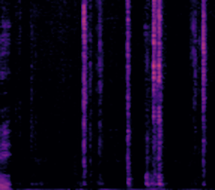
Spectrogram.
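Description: Three sharp clicks of the vehicle's light switches being turned on, over the low steady hum of the idling engine.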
